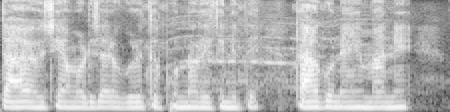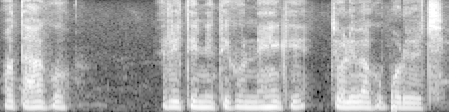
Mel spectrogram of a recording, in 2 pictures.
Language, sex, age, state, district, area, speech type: Odia, male, 45-60, Odisha, Koraput, urban, spontaneous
